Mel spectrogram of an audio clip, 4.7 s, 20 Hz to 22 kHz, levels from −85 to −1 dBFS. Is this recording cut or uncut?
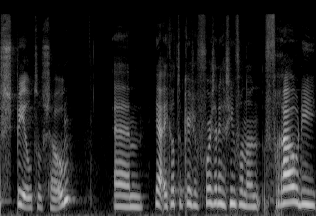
cut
